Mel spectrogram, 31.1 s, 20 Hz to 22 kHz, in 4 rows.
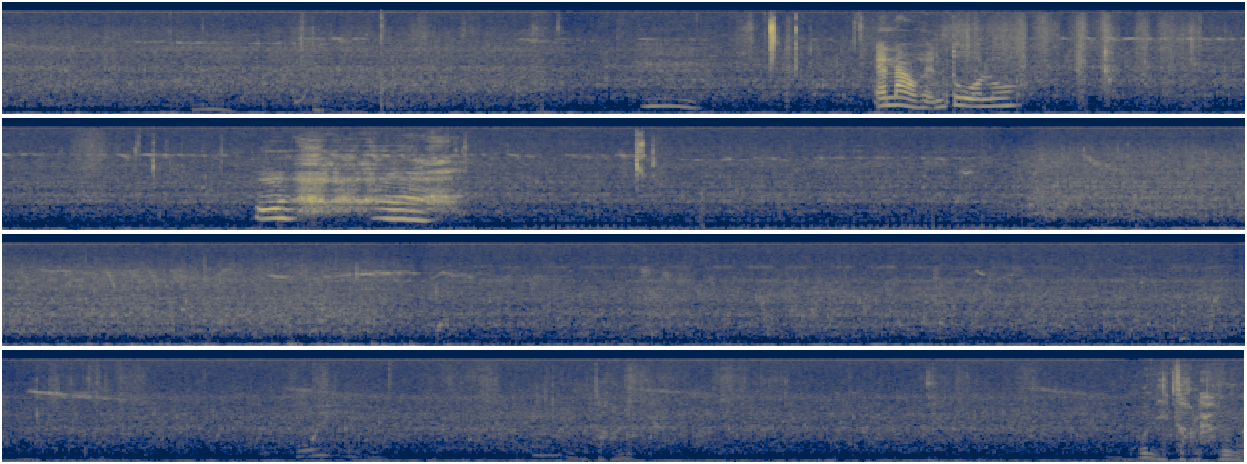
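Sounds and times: river flowing: 0.0s - 31.0s
person yawning: 4.0s - 4.4s, 9.4s - 10.7s.

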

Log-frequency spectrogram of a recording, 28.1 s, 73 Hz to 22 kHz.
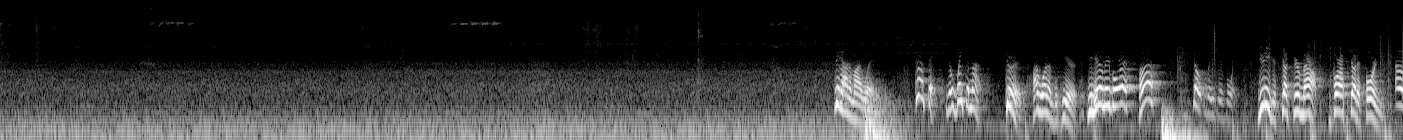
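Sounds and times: low outdoor ambient rumble: 0.0s - 28.0s.

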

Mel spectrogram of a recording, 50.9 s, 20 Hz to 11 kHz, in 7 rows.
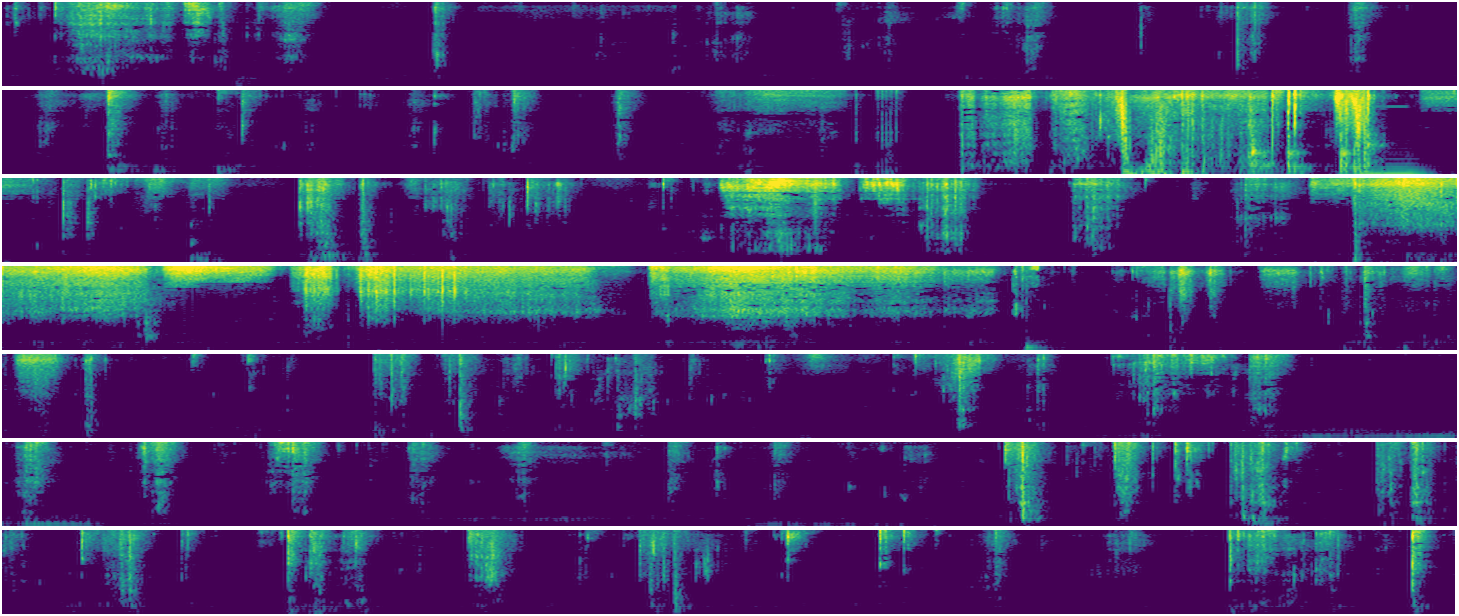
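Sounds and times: rustling and crinkling: 7.5s - 18.0s.

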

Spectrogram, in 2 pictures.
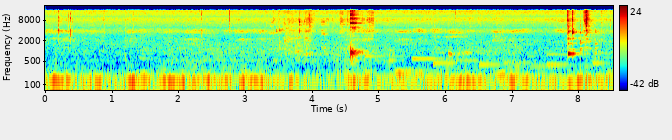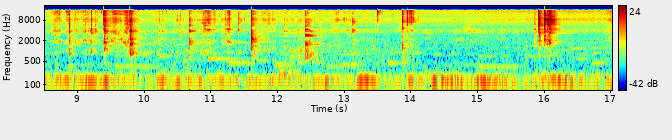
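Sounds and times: soft background music: 0.0s - 17.0s
ladle scraping in steel pan: 7.8s - 14.2s.

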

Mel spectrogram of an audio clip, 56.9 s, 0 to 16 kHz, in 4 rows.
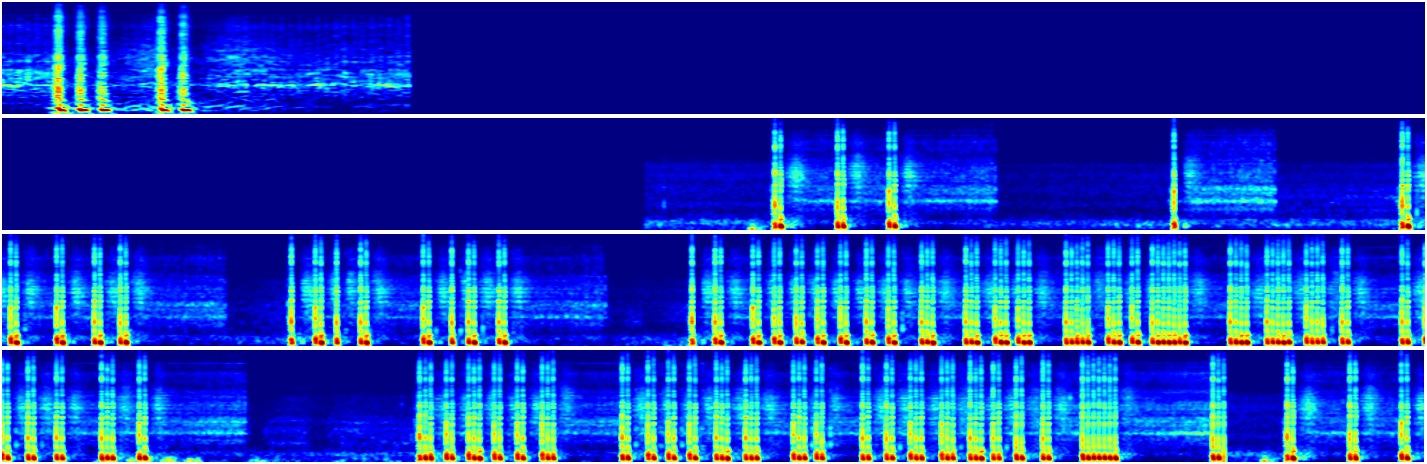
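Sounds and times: automatic gunfire bursts: 22.0s - 24.1s, 28.2s - 30.6s, 31.3s - 33.8s, 35.3s - 45.2s, 46.8s - 56.9s.

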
